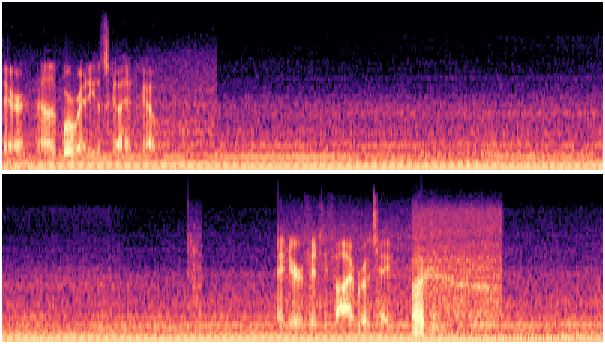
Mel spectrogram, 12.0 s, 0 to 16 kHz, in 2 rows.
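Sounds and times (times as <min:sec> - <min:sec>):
light aircraft engine drone: 0:00.0 - 0:12.0.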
